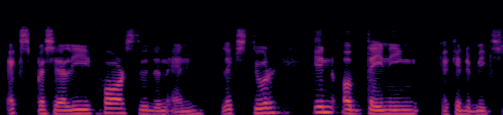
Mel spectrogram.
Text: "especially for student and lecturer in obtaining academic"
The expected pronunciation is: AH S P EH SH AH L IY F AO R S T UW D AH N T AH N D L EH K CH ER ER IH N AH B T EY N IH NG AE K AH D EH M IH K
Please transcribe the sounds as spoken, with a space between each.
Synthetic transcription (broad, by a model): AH S P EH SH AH L IY F AO R S T UW D AH N T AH N L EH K S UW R IH N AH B T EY N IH NG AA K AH D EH M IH K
